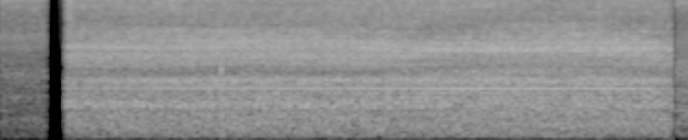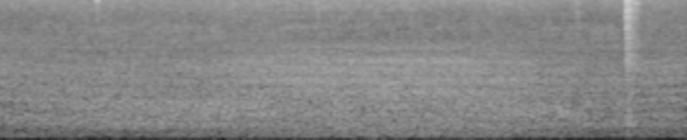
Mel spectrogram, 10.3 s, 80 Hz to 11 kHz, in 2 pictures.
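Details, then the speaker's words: Noisy PS4 after full disassembly, cleaning and thermal paste replacement, final test with a game running: fan starts blowing with a smooth, even airy rush, no rattle or grinding; normal fan under load. "bah ça commence à souffler on va attendre un peu pour voir"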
